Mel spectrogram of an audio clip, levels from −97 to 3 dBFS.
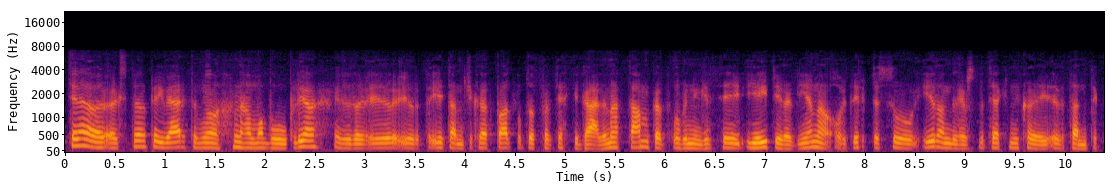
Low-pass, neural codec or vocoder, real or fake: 7.2 kHz; codec, 16 kHz in and 24 kHz out, 0.6 kbps, FocalCodec, streaming, 2048 codes; fake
